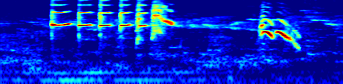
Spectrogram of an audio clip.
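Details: Oriental magpie-robin, a competition-contender bird on a tutor recording, gives a fast series of six clipped, harsh notes, then a short pause and two quick downward-sweeping whistles. A faint low hum lies beneath.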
